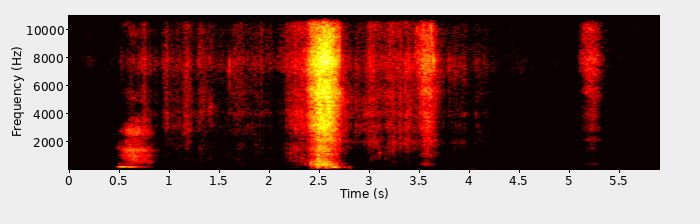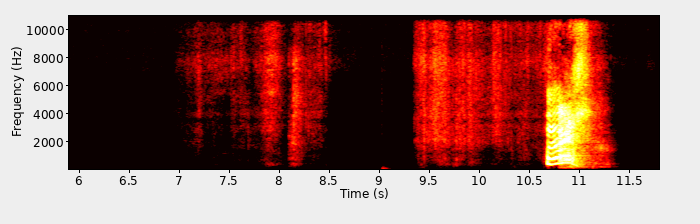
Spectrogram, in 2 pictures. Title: sneezes and snotty nose blowing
